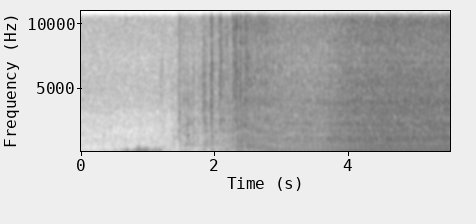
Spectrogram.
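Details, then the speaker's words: Troy-Bilt lawn mower after repair, fresh gasoline added, oil possibly overfilled about 1/4 inch (checked off level), run several minutes to full heat: catches after a few pulls and holds a steady, even drone; normal running. "It's been running for several minutes and it should be good and hot."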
